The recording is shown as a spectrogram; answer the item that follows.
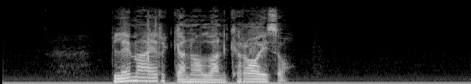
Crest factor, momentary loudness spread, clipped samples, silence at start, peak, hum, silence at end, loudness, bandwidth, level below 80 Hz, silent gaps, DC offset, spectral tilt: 16 dB; 24 LU; under 0.1%; 0.05 s; 0 dBFS; none; 0 s; -13 LUFS; 15.5 kHz; -30 dBFS; none; under 0.1%; -5 dB/octave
